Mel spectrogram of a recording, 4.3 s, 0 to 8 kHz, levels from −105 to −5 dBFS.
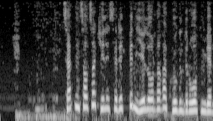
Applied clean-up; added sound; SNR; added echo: classical method spectral subtraction.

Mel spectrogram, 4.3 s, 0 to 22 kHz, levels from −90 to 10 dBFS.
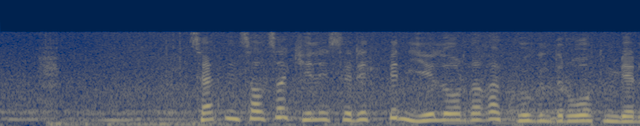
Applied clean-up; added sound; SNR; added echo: none; Insect; 13 dB; none.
